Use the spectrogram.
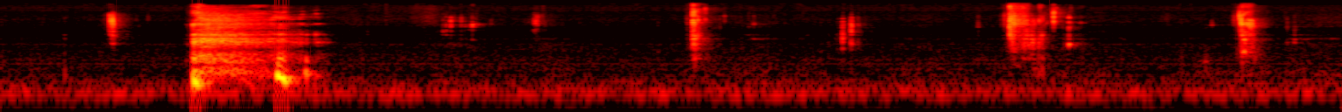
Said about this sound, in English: And sip at my hot chocolate, of course.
